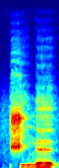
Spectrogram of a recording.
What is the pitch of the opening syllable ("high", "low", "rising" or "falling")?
high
